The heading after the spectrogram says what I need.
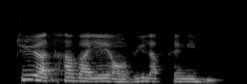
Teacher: En deuxième, enchaînement vocalique entre la E et la AN. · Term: enchaînement consonantique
